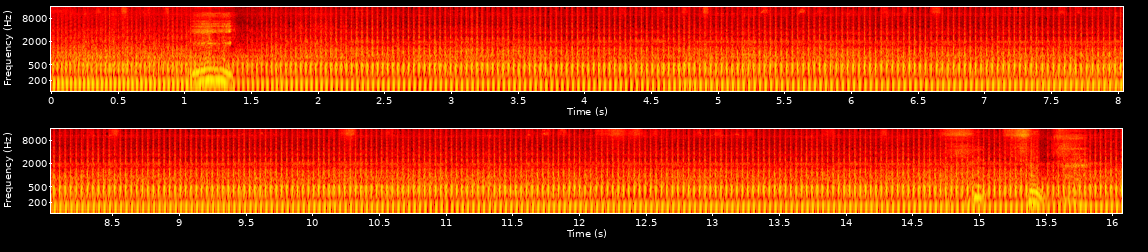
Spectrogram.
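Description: Motor scooter engine running at a steady speed while riding up a rough concrete and gravel track.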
